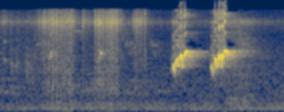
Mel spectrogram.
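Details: Kutilang emas bulbul calling to lure wild birds to glue traps: soft hissing rustles and two faint notes first, then two loud, sharp rising chirps in quick succession.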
